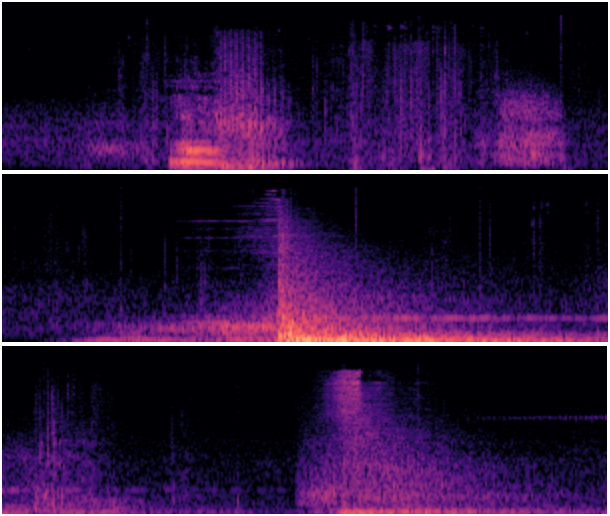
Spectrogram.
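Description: A horse snorts and shifts its weight.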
